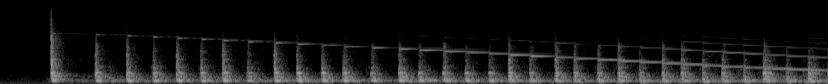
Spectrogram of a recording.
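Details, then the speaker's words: Kioshi Gen-1 digital piano after lowering the sensor rail bracket by four half turns: descending run of notes at equal loudness, no double tones; even key response. "do evenly very evenly every key is now at the same loudness no double tones anymore"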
